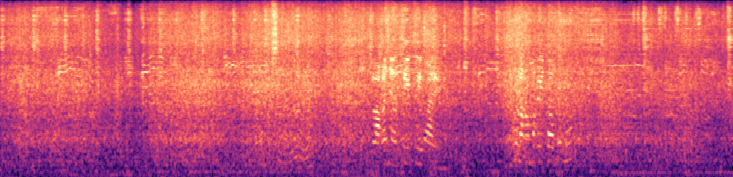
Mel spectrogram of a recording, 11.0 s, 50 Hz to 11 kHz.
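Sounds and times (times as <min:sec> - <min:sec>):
engine humming: 0:00.0 - 0:11.0
heavy rain on car roof: 0:00.0 - 0:11.0
windshield wiper sweeping: 0:00.0 - 0:11.0.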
